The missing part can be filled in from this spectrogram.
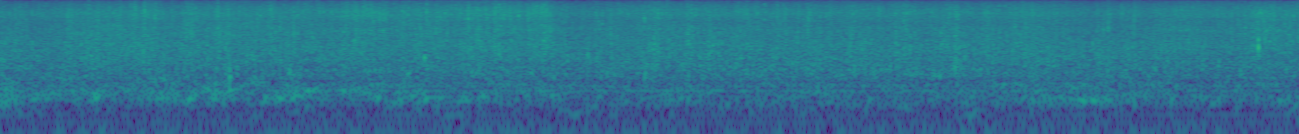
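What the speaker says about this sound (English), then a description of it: "That hot water and the high pressure really make the difference." High-pressure hot water blasting into a frozen culvert, a loud continuous hissing rush of spray and churning water that holds steady throughout.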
